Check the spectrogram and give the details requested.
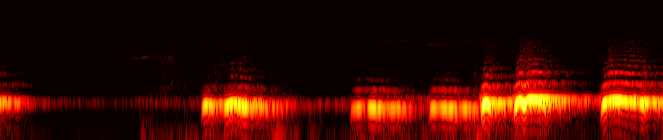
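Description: Great Horned Owl giving a series of five or six deep, soft hoots, unevenly spaced and slightly louder toward the end.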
